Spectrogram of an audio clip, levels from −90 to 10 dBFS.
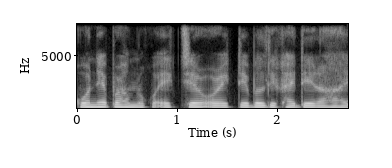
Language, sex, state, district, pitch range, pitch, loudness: Hindi, female, Arunachal Pradesh, Longding, 170-190 Hz, 180 Hz, -15 LUFS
